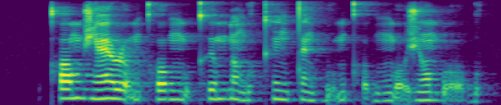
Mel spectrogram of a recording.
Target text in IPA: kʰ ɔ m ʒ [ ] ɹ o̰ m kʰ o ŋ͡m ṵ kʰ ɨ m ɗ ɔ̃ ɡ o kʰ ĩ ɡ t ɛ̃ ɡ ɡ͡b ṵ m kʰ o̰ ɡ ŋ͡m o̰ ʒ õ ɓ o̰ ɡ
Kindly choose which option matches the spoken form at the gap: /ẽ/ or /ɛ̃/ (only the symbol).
ɛ̃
